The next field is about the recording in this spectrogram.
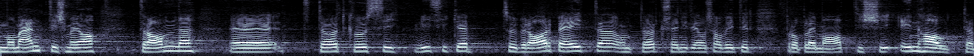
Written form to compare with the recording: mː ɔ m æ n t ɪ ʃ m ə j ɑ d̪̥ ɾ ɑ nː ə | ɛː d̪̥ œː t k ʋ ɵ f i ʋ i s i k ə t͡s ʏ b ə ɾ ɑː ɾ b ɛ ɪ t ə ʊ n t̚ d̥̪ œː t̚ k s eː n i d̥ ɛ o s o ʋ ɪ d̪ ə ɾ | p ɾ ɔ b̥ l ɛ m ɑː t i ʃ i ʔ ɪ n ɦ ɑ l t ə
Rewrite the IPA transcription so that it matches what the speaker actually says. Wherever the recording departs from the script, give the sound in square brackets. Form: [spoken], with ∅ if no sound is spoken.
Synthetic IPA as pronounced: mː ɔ m æ n t ɪ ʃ m ə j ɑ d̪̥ ɾ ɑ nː ə | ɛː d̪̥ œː t k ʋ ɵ [s] i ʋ i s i k ə t͡s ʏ b ə ɾ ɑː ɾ b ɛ ɪ t ə ʊ n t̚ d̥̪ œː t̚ k s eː n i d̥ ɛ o [ʃ] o ʋ ɪ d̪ ə ɾ | p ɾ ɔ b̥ l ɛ m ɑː t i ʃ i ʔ ɪ n ɦ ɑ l t ə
